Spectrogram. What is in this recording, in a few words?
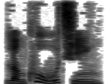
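"冷酷无情", Mandarin Chinese; hsk; chinese flashcards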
